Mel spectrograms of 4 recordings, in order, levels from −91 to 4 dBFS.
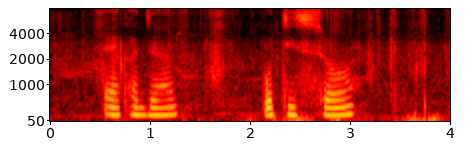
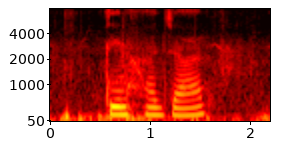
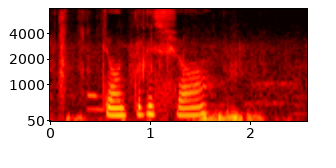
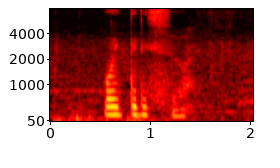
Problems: constant background noise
